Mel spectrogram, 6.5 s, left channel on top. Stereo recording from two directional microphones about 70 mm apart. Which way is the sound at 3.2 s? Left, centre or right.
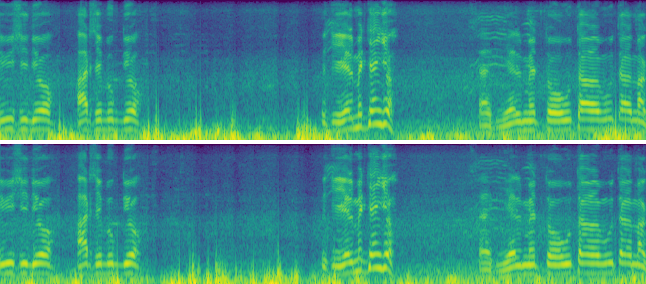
Left.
